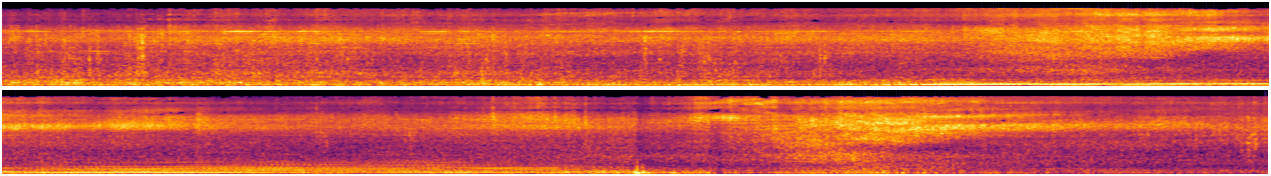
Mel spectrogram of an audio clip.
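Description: Heritage train's passenger coaches rolling past over a level crossing with a steady rumble and wheel clatter that fade as the train moves away. A low, steady engine hum follows, with a sharp knock about two-thirds through. Car tyres hiss on the wet road as vehicles pass, the clearest pass near the end.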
